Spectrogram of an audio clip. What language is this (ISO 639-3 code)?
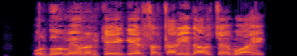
snd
